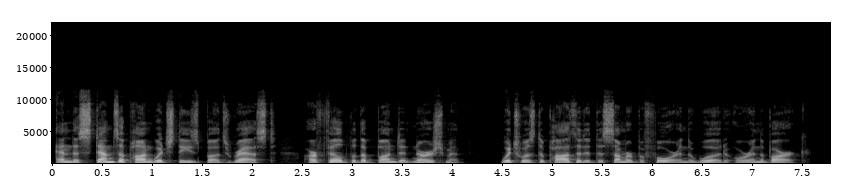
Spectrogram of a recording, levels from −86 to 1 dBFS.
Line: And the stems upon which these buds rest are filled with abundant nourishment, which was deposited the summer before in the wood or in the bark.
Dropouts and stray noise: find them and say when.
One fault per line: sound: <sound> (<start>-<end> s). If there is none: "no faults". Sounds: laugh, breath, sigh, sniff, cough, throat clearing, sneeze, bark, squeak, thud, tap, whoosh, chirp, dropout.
no faults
